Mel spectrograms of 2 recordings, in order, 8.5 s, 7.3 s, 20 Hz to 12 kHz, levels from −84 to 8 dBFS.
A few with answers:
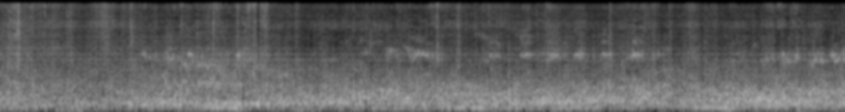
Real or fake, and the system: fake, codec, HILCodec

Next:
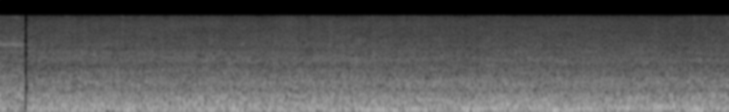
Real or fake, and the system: fake, codec, DAC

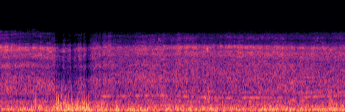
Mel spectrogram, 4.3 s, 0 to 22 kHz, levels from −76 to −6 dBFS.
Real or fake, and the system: real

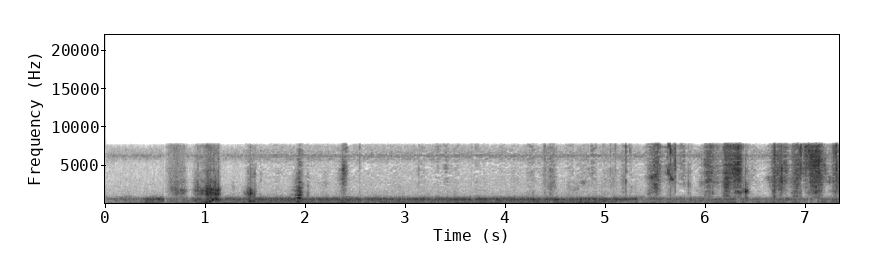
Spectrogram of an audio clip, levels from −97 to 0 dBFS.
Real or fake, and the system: fake, vocoder, Vocos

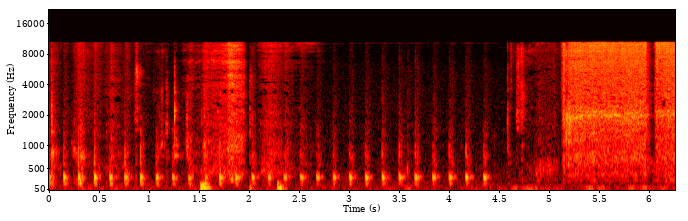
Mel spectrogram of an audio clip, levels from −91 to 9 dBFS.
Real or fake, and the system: real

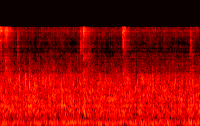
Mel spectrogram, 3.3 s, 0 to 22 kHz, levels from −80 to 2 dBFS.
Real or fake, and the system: fake, codec, HILCodec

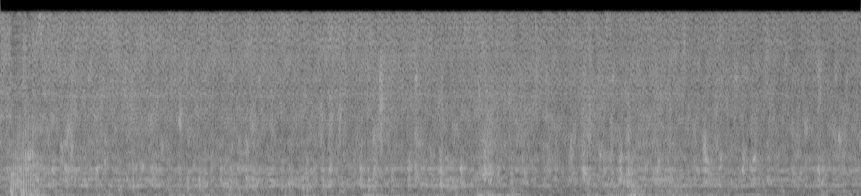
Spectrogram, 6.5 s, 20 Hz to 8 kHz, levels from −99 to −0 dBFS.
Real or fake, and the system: fake, vocoder, Vocos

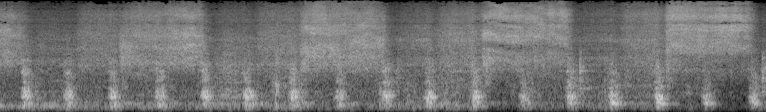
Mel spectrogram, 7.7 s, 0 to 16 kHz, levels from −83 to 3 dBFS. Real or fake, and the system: fake, autoencoder, DAC-VAE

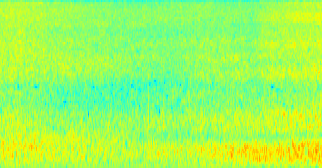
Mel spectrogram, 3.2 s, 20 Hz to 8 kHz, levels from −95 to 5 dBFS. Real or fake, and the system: real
